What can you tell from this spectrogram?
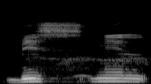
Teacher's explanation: Perhatikan pada kalimat atau huruf sin. Cara pengucapan huruf sin adalah dengan cara mempertemukan gigi atas dan gigi bawah.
